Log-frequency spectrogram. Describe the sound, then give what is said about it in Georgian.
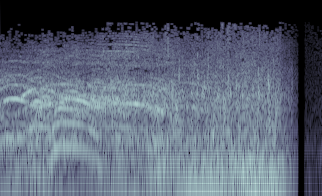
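A crowd at a rally for Navalny shouts enthusiastically, many voices overlapping in a loud sustained roar that cuts off abruptly just before the end. “ნავალნის ამ შეკითხვას, როგორც მოისმინათ, ახტაცებული შეძახილები მოხვა.”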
